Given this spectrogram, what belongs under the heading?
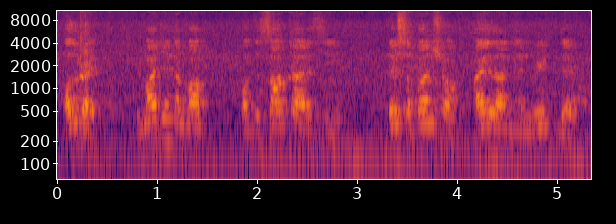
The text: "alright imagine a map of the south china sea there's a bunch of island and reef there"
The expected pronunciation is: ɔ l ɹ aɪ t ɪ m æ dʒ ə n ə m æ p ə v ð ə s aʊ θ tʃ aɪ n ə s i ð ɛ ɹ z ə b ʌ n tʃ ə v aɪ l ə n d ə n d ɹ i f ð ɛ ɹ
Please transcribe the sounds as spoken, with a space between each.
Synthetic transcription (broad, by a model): ɔ l ɹ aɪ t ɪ m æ dʒ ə n ə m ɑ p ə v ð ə s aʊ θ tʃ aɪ ə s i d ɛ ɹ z ə b ʌ n tʃ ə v aɪ l ə n d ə n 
